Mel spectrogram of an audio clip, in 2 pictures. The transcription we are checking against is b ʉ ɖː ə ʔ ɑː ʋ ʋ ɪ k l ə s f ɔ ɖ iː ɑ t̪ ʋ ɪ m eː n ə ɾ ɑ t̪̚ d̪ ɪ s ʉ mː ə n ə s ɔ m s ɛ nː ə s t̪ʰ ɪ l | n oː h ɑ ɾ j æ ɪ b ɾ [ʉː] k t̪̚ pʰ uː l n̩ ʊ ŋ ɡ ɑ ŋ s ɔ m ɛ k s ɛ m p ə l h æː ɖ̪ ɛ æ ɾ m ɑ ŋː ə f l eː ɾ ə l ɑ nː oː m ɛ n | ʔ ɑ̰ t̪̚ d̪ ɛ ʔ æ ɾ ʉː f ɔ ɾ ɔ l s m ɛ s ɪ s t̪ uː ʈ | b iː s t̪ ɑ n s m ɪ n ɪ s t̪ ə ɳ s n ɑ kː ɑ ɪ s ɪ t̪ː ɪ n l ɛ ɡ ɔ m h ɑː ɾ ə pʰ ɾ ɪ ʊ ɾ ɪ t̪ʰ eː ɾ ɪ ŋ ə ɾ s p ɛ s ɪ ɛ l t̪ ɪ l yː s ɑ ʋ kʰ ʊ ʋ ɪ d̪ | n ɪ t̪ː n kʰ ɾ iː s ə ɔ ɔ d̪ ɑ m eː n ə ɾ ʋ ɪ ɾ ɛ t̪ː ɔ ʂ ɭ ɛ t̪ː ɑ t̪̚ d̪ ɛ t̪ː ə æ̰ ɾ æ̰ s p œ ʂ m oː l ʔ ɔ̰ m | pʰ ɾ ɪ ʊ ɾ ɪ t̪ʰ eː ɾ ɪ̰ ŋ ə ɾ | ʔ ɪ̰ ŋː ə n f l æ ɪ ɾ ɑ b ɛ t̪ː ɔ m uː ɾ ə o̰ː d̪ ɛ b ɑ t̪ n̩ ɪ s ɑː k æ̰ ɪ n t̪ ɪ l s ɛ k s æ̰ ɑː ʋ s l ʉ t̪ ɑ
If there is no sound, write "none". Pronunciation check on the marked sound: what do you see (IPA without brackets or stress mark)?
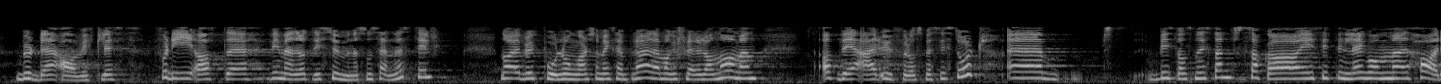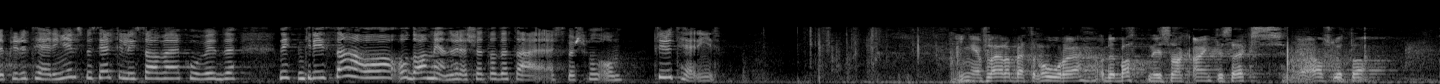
ʉ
